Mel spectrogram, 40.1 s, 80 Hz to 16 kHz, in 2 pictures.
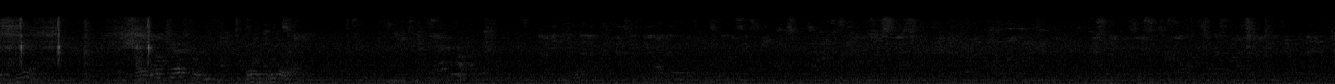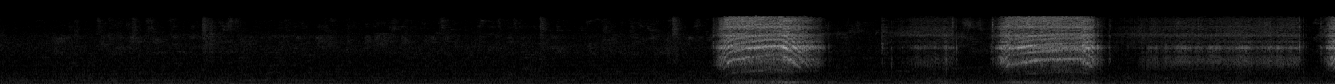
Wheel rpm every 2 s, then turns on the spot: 0, 0, 0, 0, 0, 0, 0, 0, 0, 0, 0, 0, 0, 0, 0, 70, 10, 60, 30, 20.
32-34 36-38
